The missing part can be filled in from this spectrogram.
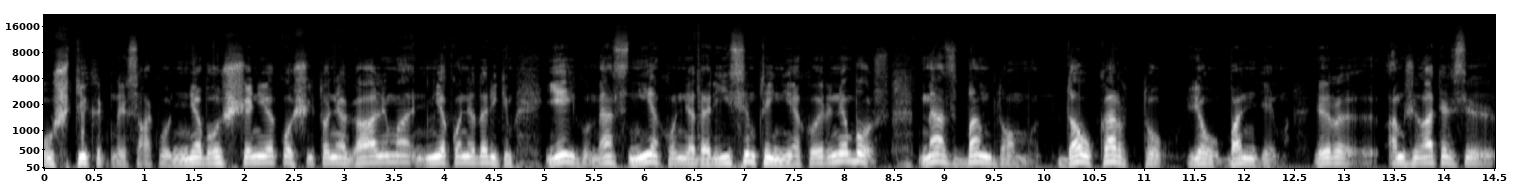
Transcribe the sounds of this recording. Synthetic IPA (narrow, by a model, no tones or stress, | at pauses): ʊʃʲt̪ʲɪkɾʲɪnɐɪsɑ̰ːkoːnʲɛbʊst͡ʃʲɛnʲiɛkoːʃʲiːt̪oːnʲɛɡɑːlʲɪmɐnʲiɛkoːnʲɛd̪ɐɾʲiːkʲɪmjɛɪɡʊmʲɛsnʲiɛkoːnʲɛd̪ɐɾʲiːsʲɪmt̪ɐɪnʲiɛkoːɪrnʲɛbʊsmʲɛsbɐnd̪oːmd̪ɐʊkɐrt̪uː | jɛʊbɐnʲd̪ʲeːm | ɪrɐmʲʒʲɪnɑːt̪ʲelʲsʲɪ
